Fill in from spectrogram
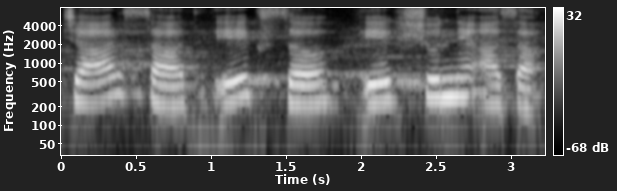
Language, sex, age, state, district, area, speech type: Goan Konkani, female, 18-30, Goa, Salcete, rural, read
